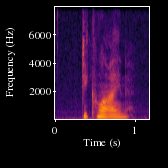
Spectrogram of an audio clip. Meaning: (noun) 1. Downward movement, fall 2. A sloping downward, e.g. of a hill or road 3. A deterioration of condition; a weakening or worsening
- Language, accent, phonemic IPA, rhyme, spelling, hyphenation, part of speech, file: English, US, /dɪˈklaɪn/, -aɪn, decline, de‧cline, noun / verb, En-us-decline.ogg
